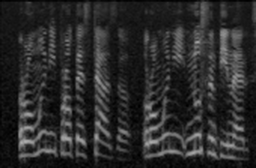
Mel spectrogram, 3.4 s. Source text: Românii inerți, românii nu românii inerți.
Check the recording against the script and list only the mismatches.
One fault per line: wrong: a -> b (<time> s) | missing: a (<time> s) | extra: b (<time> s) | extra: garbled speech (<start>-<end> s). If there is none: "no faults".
wrong: inerți -> protestează (0.8 s)
wrong: românii -> sunt (2.6 s)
